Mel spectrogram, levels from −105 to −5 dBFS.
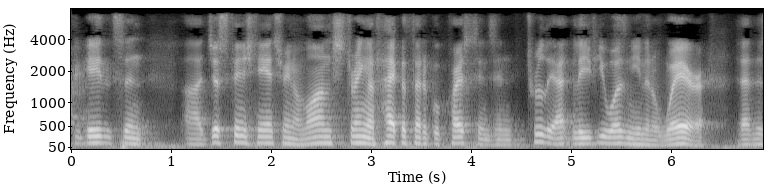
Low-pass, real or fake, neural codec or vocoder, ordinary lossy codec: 7.2 kHz; fake; codec, 24 kHz, 0.9 kbps, WavTokenizer, large speech release; MP3, 48 kbps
